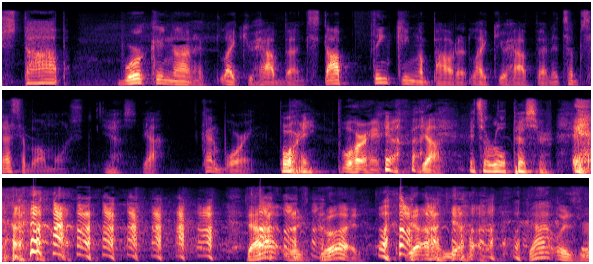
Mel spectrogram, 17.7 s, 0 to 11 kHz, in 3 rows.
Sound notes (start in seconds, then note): 11.6 laughter; 11.6 chuckles; 16.2 laughing loudly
